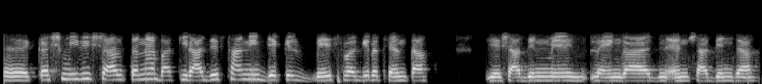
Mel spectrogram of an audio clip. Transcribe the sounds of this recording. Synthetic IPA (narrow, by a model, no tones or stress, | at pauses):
kɐʃmiːɾiʃaːlt̪ənɐbaːkiɾaːd͡ʑəst̪ʰaːnid͡ʑeːkbeːsʋɐɣɛːɾat̪ʰijənɪ̆t̪ʰaː | d͡ʑɛ̃ẽʃaːd̪jənɪ̆mẽlɐɪ̃ŋ̆ɡaɛ̰̃ːnʃaːd̪jənɪ̆d͡ʑaː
